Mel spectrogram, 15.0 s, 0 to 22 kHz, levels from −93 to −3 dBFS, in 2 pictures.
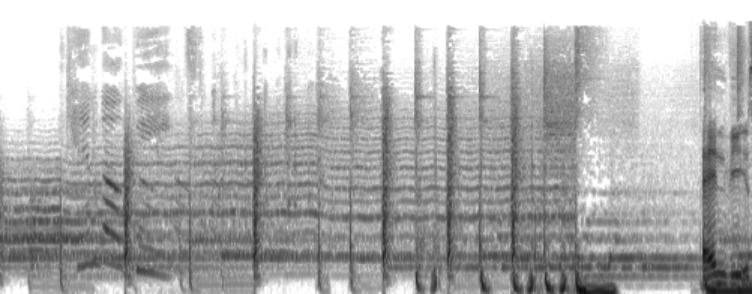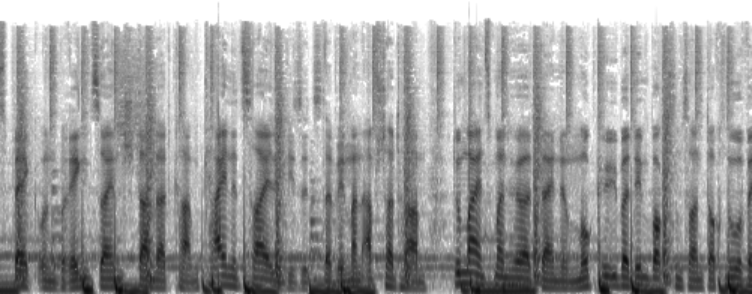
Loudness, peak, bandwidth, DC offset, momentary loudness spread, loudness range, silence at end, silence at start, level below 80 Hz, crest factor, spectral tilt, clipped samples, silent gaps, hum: -18 LUFS; 0 dBFS; 16 kHz; under 0.1%; 16 LU; 10 LU; 0 s; 0 s; -22 dBFS; 18 dB; -5.5 dB/octave; under 0.1%; none; none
